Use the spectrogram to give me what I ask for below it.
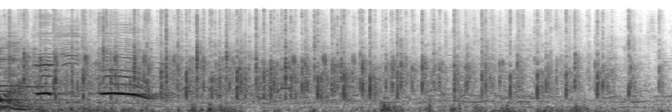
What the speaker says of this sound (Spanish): Un aplauso para los tres primeros lugares de la categoría tercera.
